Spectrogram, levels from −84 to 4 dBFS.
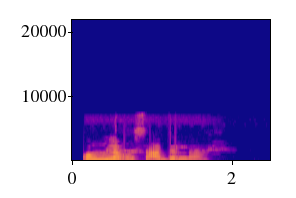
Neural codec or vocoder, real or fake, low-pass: none; real; 7.2 kHz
